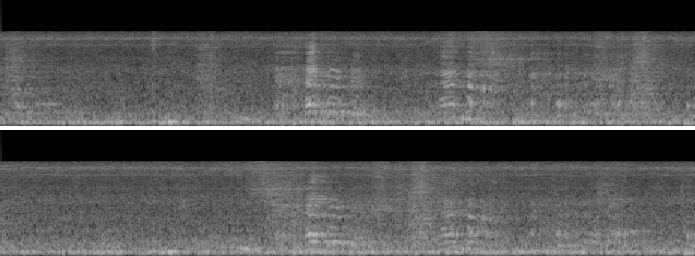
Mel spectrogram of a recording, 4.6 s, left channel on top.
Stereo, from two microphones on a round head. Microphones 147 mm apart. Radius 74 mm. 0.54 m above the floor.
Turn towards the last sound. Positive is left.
turn(degrees=45)  # may be behind; listen again after turning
